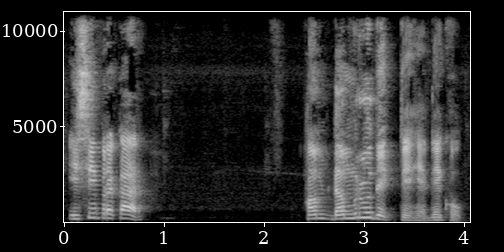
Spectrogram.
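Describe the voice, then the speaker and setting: A man teaching a primary school Hindi lesson, slowly sounding out each letter and vowel sound for children. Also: high-pitched, sing-song. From India. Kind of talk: slow spelling lesson for children.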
